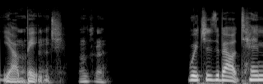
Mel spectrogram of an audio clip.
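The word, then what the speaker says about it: Bache: It's spelled When I looked it up and listened to the reportage, it said it was like cage but with a B. Yeah, beige.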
